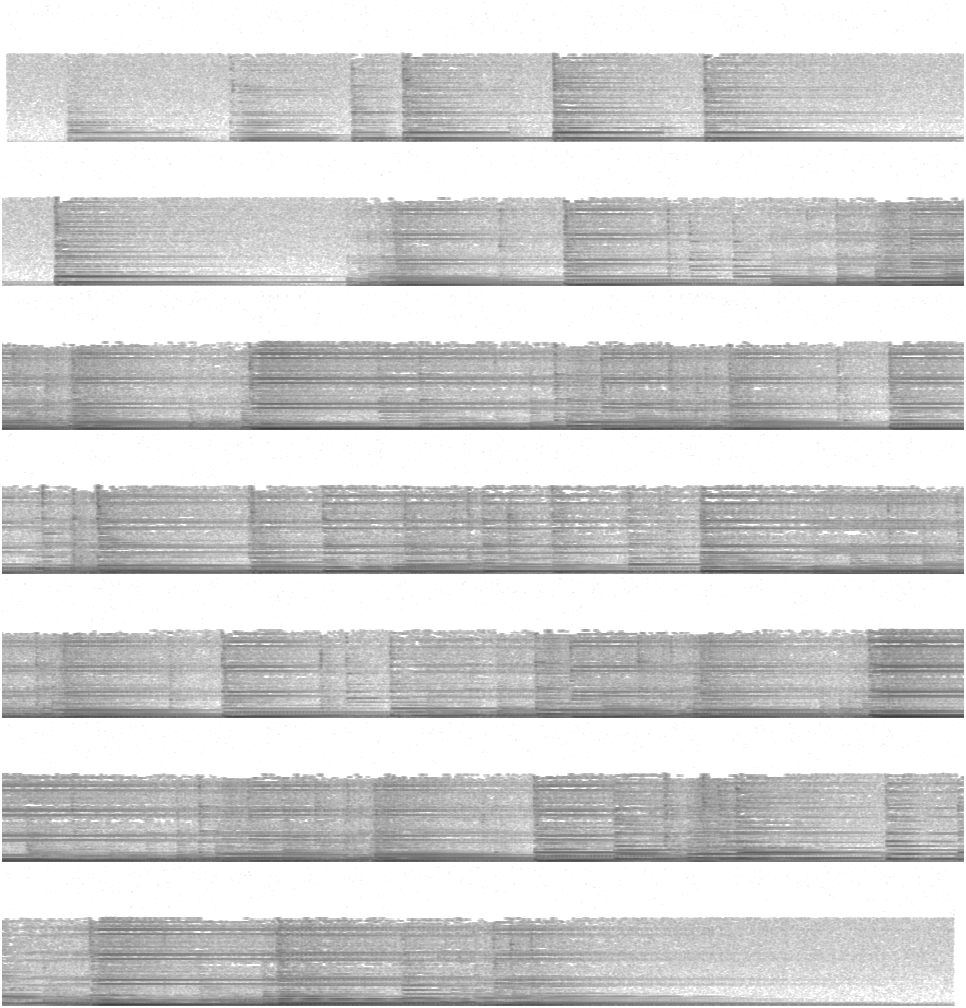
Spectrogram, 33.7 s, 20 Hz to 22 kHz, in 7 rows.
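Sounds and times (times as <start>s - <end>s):
solo harp: 0.3s - 33.6s.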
